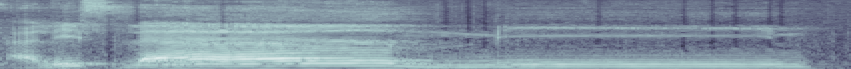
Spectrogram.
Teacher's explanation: Alif harful hawa, lam ke lisan, mim di bibir.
